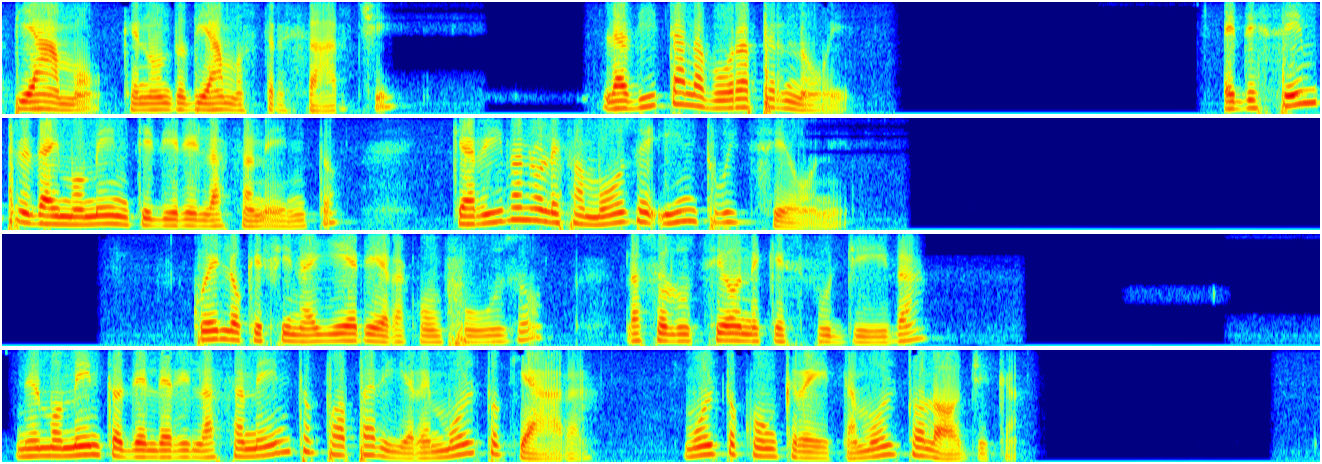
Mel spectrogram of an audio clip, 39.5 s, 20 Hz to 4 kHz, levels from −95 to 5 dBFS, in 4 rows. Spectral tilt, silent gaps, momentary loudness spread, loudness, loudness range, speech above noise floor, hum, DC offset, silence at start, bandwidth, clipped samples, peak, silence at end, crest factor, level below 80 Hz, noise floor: -11 dB/octave; none; 13 LU; -16 LUFS; 10 LU; 69 dB; none; under 0.1%; 0.1 s; 4 kHz; under 0.1%; -2 dBFS; 2.3 s; 16 dB; -46 dBFS; -85 dBFS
